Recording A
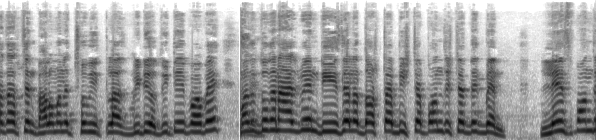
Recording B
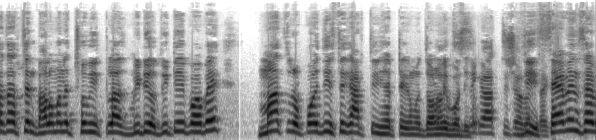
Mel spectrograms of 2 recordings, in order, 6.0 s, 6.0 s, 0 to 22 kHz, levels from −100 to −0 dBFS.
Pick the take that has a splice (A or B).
A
